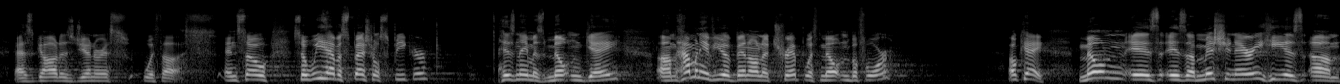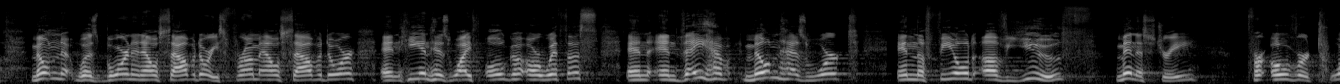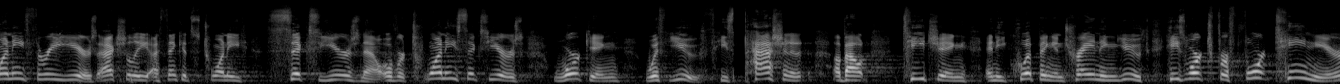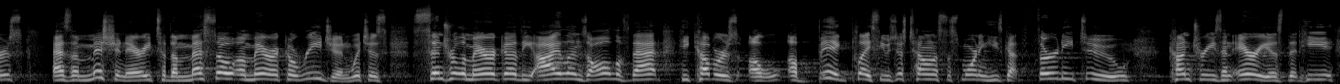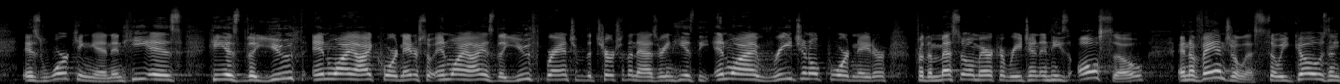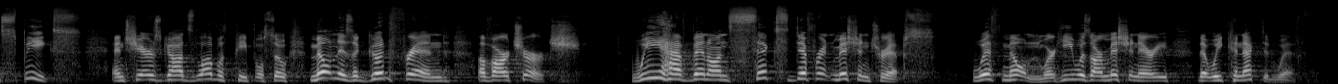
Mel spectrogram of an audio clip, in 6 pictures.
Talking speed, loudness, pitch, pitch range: 165 wpm, -26 LUFS, 220 Hz, 195-245 Hz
